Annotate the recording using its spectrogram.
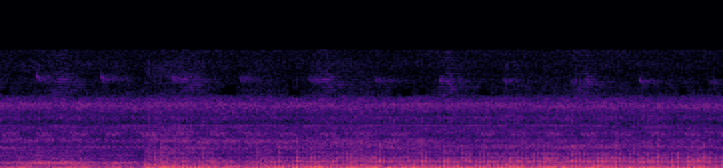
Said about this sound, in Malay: saya dengar raungan bunyi harimau cukup nyaring bersama tempikan sang gajah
